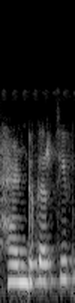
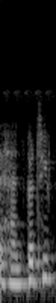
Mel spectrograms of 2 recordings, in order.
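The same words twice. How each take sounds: First: हैंडकरचीफ with a sounded D, HAND-ker-chief; wrong pronunciation. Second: हैंडकरचीफ with silent D, HAN-ker-chief; correct pronunciation. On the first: Teacher corrects learners, demonstrating the wrong way. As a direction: stress the unwanted D in हैंडकरचीफ. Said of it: "हैंडकरचीफ नहीं बोलेंगे". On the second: Teacher corrects learners, demonstrating the right way. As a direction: drop the D from हैंडकरचीफ. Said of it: "इसे हैंडकरचीफ बोलेंगे". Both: Shown as a demonstration.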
